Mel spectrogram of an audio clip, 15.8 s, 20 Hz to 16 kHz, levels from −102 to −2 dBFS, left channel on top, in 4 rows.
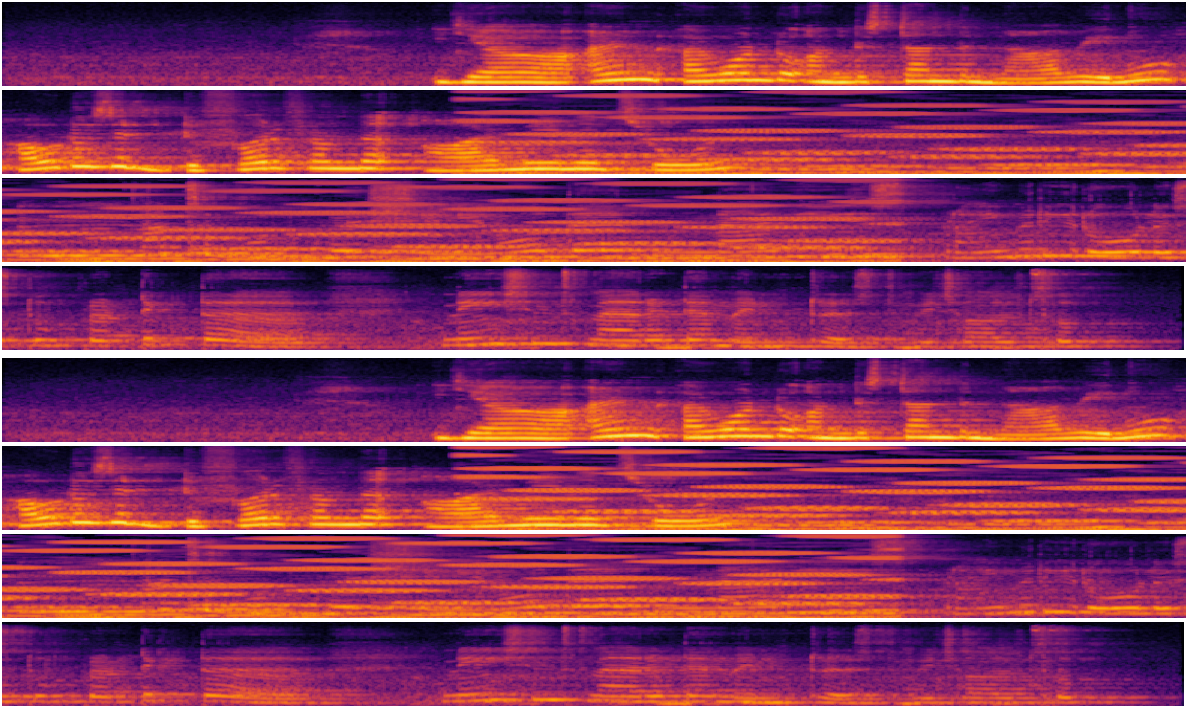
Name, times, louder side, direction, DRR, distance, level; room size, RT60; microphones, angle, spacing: voice 1, 1.4-6.4, equal, ahead, 6 dB, 0.8 m, -16 dB
sound 1, 5.5-10.9, right 4 dB, 25° right, 0.9 m, -27 dB
voice 2, 7.9-15.4, left 1 dB, 20° left, 6 dB, 4.3 m, -32 dB
27.5 x 19.5 x 6.9 m, 0.84 s
head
